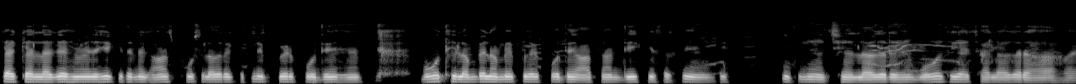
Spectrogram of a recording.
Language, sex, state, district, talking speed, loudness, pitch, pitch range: Hindi, male, Bihar, Jahanabad, 200 wpm, -19 LUFS, 120 Hz, 115-125 Hz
